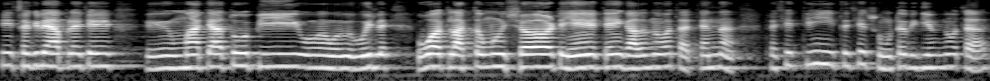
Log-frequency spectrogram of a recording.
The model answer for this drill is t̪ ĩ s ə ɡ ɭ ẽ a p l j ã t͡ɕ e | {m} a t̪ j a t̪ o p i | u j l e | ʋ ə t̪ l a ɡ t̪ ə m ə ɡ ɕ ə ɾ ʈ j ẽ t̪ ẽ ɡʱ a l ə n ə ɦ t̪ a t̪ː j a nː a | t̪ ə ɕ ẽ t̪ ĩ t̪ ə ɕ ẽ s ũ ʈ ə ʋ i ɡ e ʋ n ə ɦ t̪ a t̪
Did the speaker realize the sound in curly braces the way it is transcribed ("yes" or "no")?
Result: yes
